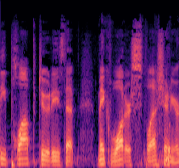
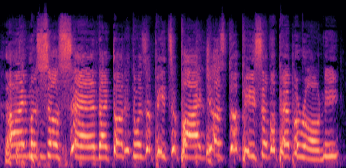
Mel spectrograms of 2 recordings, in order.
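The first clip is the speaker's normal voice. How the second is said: high wailing mock Italian accent; jolly italian pizza chef. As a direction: wail like a heartbroken Italian chef. Italian astronomer wails over pizza.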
